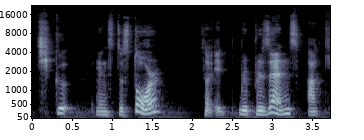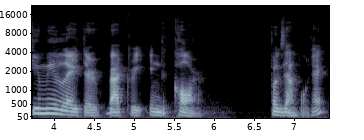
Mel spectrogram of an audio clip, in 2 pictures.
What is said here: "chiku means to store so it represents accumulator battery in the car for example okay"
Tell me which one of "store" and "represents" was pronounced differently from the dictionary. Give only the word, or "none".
none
